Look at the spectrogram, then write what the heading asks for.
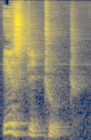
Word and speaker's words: institute: read quickly about this British Institute cute not cute make Institute toot not children give yourself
